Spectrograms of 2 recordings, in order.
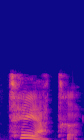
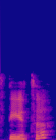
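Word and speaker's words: théâtre: so you've got le teatre so this isn't pronounced theater try it galway so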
